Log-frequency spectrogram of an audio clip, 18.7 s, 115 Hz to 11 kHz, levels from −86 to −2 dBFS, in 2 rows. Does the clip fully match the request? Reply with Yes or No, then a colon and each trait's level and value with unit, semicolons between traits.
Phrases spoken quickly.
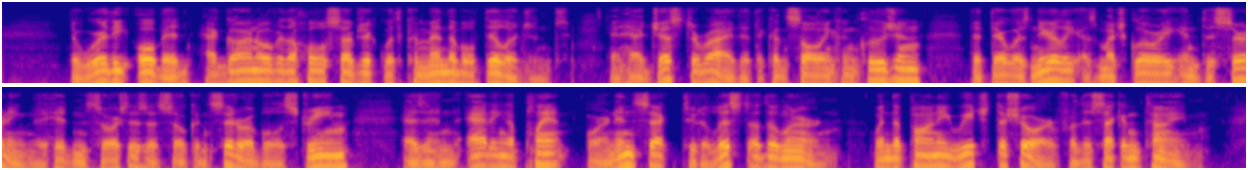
No: average, 195 wpm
